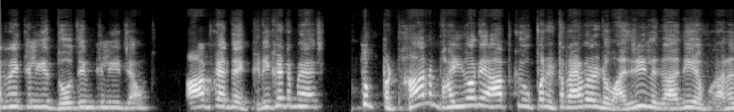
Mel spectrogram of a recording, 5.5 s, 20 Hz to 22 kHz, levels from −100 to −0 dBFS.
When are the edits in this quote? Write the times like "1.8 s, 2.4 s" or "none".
1.3 s, 2.7 s

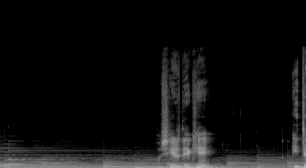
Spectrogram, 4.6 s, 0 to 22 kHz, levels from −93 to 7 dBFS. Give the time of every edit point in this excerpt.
1.8 s

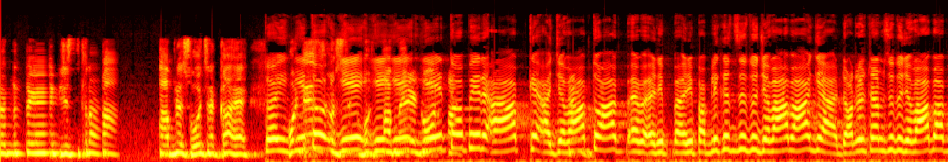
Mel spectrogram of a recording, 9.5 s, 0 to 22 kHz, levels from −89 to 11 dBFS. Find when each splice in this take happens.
2.6 s

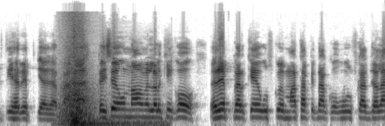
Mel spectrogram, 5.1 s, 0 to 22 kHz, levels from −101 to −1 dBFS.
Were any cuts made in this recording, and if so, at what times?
1.2 s

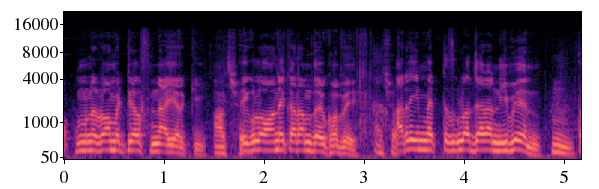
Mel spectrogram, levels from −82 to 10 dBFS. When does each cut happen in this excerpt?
none

